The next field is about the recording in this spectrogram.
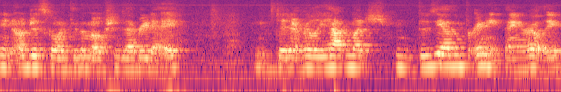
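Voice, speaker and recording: A woman's medium-pitched, monotone, flat delivery at a fairly quick pace, with noticeable background noise. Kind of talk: casual talk to camera. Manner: hesitant, with fillers.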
